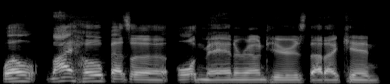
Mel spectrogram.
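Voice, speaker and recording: A man's voice: fairly low pitch, little pitch movement, unhurried, clean tone, no echo. A young man, a college soccer player, giving earnest, reflective interview answers. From Utah. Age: young adult.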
